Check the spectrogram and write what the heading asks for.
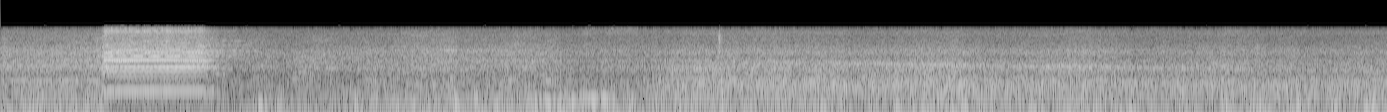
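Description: A Budd-built PATCO rapid-transit train's horn gives one short blast about a second in, over the steady rumble of the train running on the rails; the rumble carries on as the train enters a tunnel.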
